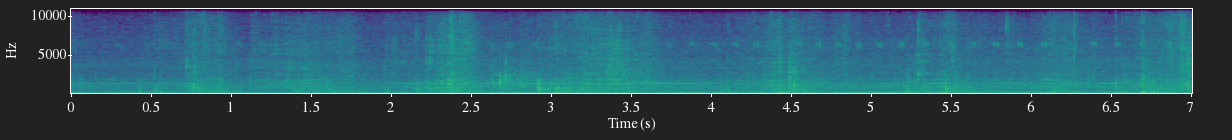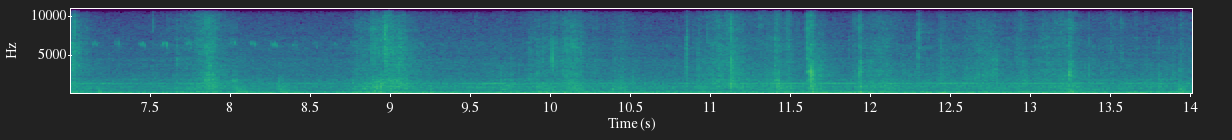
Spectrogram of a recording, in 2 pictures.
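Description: Steady low machine hum with a faint high tone, under irregular scrapes and knocks of workers shovelling and working mortar by hand on a concrete slab.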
